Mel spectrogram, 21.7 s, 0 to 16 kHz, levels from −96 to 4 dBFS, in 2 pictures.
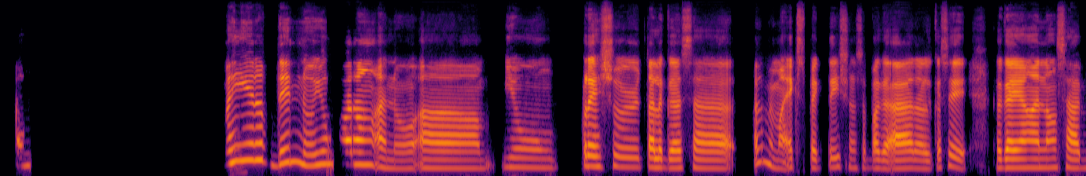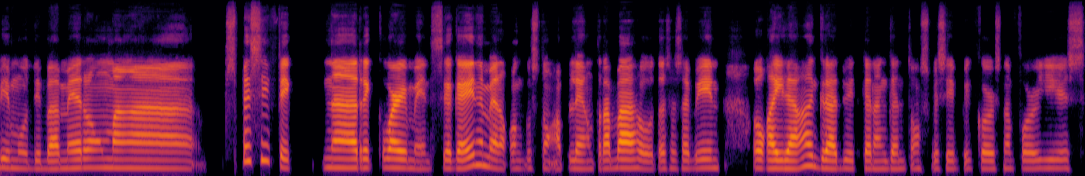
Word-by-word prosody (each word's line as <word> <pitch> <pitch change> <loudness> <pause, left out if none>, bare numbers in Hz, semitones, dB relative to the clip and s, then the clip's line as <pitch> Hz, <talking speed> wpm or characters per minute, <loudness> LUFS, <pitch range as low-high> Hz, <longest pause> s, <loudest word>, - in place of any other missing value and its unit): Tan 230 - -10 1.9
Mahirap 335 +3 +3
din 280 +6 +3
'no, 230 -2 -1
'yong 265 +1 -3
parang 255 -1 +3
ano, 170 -3 -2
um, 175 -1 0 0.2
'yong 190 -2 -8 0.2
pressure 210 -2 +5
talaga 190 -2 +4
sa, 175 -3 0 0.2
alam 305 - -7
mo 255 - -7
'yong, - - -3
mga - - +2
expectation 185 +1 -2
sa 180 0 -15
pag-aaral. 170 -1 +3
Kasi, 185 -2 0 0.3
kagaya 185 0 +8
nga 185 - +7
ng 185 0 +1
sabi 180 -1 -1
mo 170 -2 -12
'di 165 - -11
ba, 160 0 -4
merong 180 +1 -3
mga, 180 -1 -1 0.9
specific 320 - -3 0.3
na 185 -1 +4
requirements. 180 -3 -1
Kagaya 175 +3 +3
no'n 240 - -5
meron 180 -5 -1
kang 165 0 -13
gustong 175 -1 -13
apply-ang 165 0 -6
trabaho 170 -1 0
tas 165 - -9
sasabihin 175 +2 -3 0.4
o 180 - -1
kailangan 170 +5 +1
graduate 170 -2 -3
ka 165 - -5
ng 160 0 -8
gan'tong 165 0 -12
specific 165 0 -13
course 165 0 -9
na - - -10
four 170 0 -10
years. 175 0 -10
180 Hz, 145 wpm, -23 LUFS, 170-195 Hz, 1.9 s, kagaya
